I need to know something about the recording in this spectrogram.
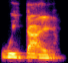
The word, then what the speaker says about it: vitae: Cuidado con la pronunciación aquí y con la acentuación, porque nunca es vitae. Nunca es vitae, porque en latín no hay acento agudo. Esto también es importante grabárselo. Si yo tengo palabras bisílabas, por ejemplo, como fecit o como vitae, lo que yo tengo que hacer aquí es decir, acentuar en la penúltima sílaba, como si dijera fecit o como si dijera vitae.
